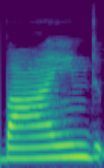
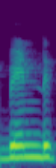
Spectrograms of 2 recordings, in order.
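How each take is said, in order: First: The vowel sounds like 'eye'. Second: The vowel sounds like 'in'. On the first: The speaker calls it right. "आई का sound आई करके होता है" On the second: The speaker calls it wrong. "ऐसे नहीं पढ़ते हैं"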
